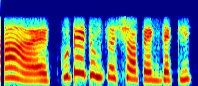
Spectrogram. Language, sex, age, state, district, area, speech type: Marathi, female, 45-60, Maharashtra, Ahmednagar, rural, conversation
